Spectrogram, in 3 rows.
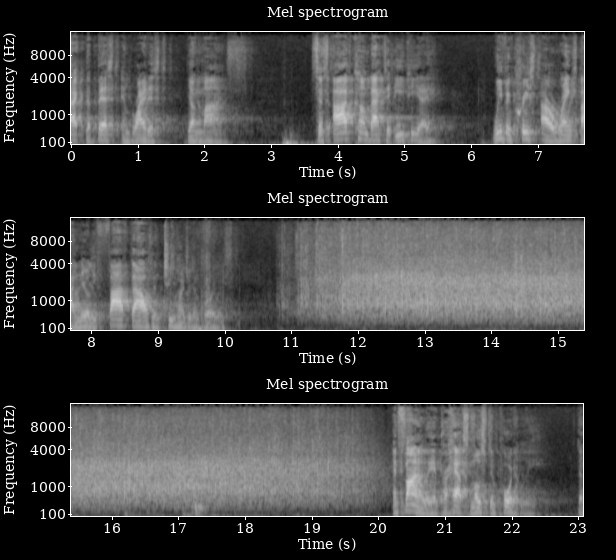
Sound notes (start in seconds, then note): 10.7 applause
